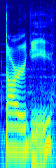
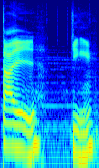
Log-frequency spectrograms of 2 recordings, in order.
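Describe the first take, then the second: First: The middle consonant is an R sound. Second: The middle consonant is an L sound. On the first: The speaker calls it wrong. "if I were to pronounce her name with an R" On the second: The speaker calls it right. "But it's"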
